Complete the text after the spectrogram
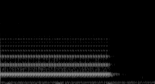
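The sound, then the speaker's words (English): A telephone rings while a call is being dialed. One steady, buzzy ring tone holds for about a second and then cuts off abruptly, leaving faint background hiss. “Dialing him up right now, gonna keep this one going.”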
